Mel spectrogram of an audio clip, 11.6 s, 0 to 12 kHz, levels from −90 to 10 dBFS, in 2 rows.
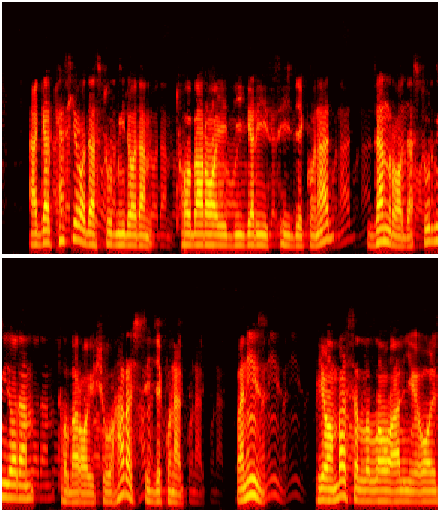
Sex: male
